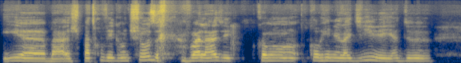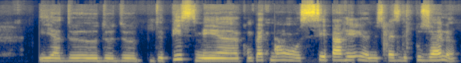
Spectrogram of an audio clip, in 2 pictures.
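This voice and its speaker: A woman's voice: fairly low pitch, steady tone, takes it slowly, mellow. A woman from Brazil, a doctoral student with a Brazilian accent and Portuguese as her first language, presenting her research in a webinar over a video call, hesitant with many fillers.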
